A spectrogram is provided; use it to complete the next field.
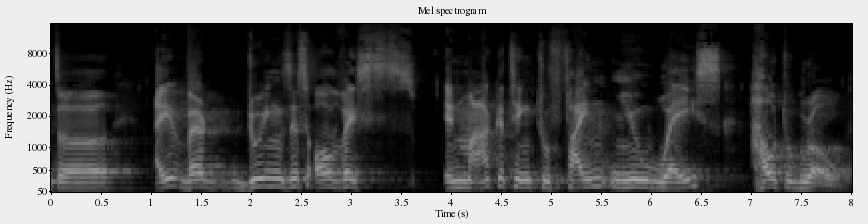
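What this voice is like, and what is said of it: Non-native English, German accent. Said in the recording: “from the accent. You're not a native Brno, but I guess you come a little bit from the West”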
